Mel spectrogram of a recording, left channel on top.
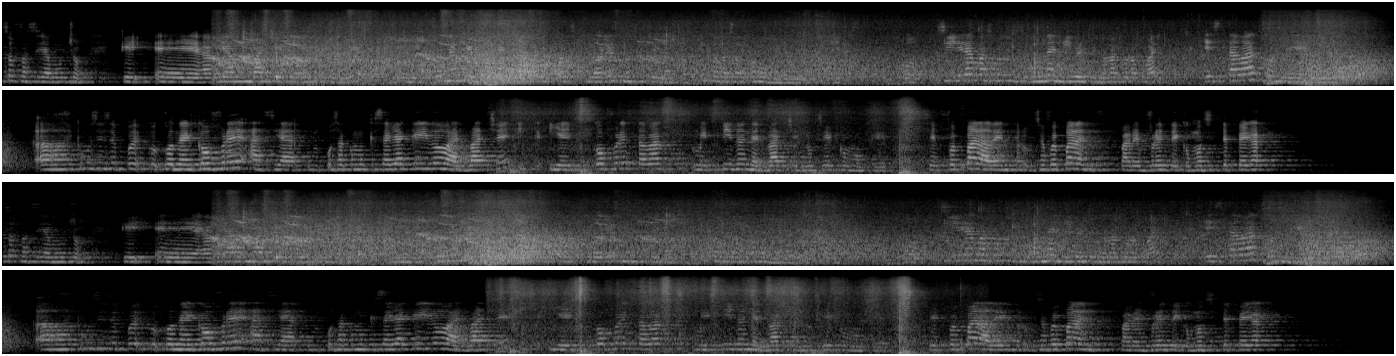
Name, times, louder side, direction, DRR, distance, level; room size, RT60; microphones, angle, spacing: voice 1, 0.0-8.6 9.0-13.5 14.2-22.8 23.1-26.5, left 4 dB, 75° left, 7 dB, 0.8 m, -36 dB
sound 1, 2.1-14.0, left 1 dB, 10° left, 0.5 m, -32 dB
sound 2, 18.7-23.8, right 7 dB, 85° right, 0.8 m, -37 dB
14.5 x 5.1 x 2.9 m, 1.4 s
head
